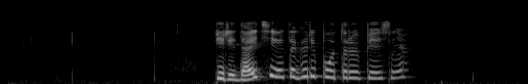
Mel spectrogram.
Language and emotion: Russian, positive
